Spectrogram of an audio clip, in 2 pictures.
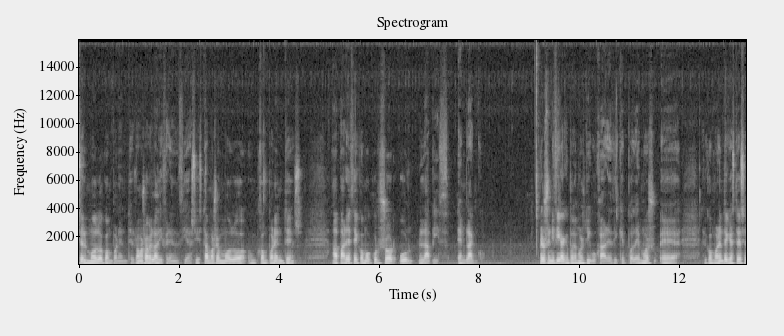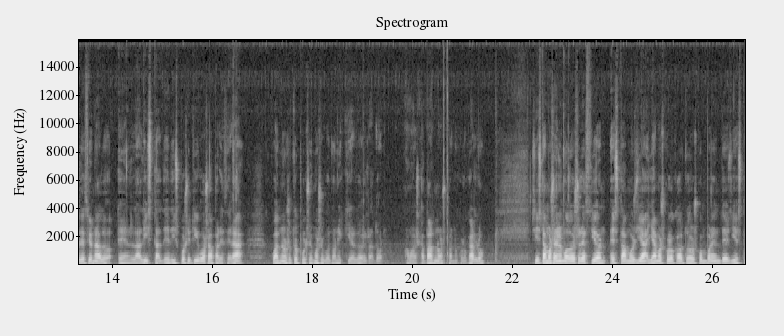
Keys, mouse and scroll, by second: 3.6 click, 16.4 click, 20.6 Escape, 23.0 click.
